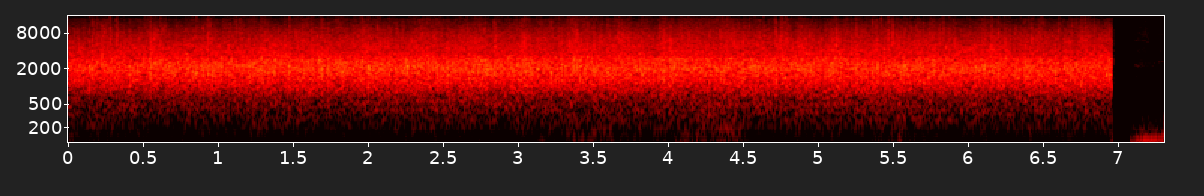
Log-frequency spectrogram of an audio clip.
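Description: A large audience in Congress claps steadily for about seven seconds during an address to Congress, after a call to fund a Golden Dome missile defense shield; a dense, loud wash of applause, broken off by a sudden cut just before the end.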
